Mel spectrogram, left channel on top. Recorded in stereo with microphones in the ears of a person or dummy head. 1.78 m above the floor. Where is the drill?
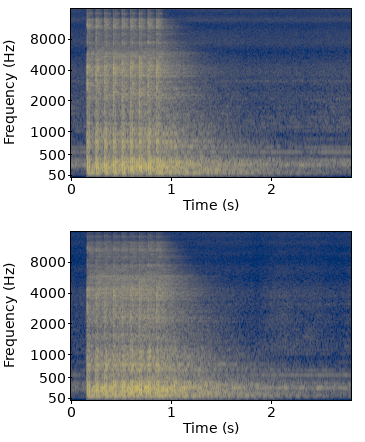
15° left (ahead or behind), 0.8 m.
